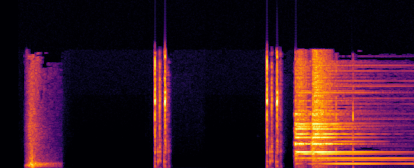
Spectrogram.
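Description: Intro-animation sound effects: a low thump, two quick clicks, then a bright bell-like ding that rings on and fades away over about a second and a half.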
